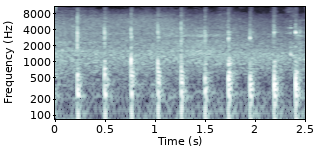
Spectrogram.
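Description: Ten quick, dull taps on a spot of a motorhome's rear wall panel, each a short, low, muffled knock that dies away almost at once. The spot sounds hollow, so it is unsuitable for mounting.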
